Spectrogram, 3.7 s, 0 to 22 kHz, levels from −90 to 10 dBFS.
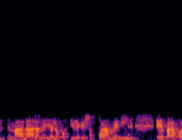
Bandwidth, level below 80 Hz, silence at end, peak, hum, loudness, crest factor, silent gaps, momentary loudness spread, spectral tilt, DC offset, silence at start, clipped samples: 4.3 kHz; -76 dBFS; 0 s; -4 dBFS; none; -23 LUFS; 22 dB; none; 14 LU; -6.5 dB/octave; under 0.1%; 0 s; under 0.1%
